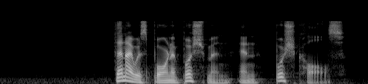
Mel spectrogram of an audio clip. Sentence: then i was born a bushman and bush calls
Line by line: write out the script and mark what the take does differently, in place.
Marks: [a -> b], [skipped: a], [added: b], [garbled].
then i was born a bushman and bush calls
